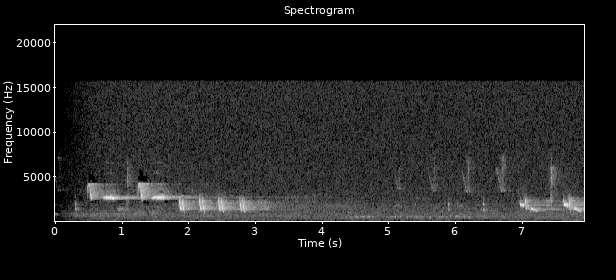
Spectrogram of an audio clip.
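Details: A thrush nightingale (Luscinia luscinia) sings loud, pure whistled notes, then a quick run of four falling, slurred notes; after a pause of quieter chatter, a fresh phrase begins.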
